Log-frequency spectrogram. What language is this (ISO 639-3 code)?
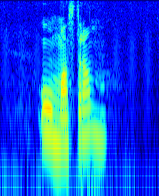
nor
